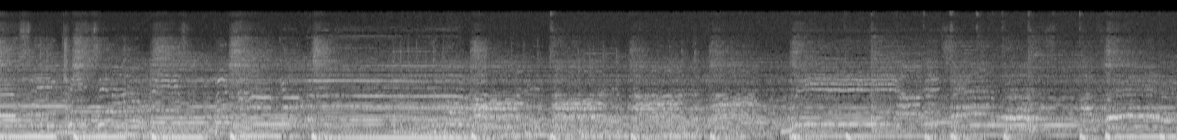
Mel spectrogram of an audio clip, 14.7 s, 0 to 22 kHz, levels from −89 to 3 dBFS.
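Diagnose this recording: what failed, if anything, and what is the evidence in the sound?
Low bit depth without dither runs the whole way through, grainy distortion that follows the sound, roughly 30 dB down. Likely a sample-format conversion rounding to around 7 bits undithered.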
